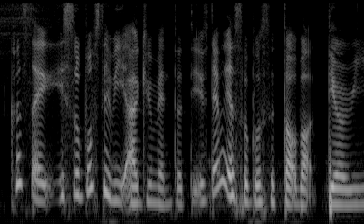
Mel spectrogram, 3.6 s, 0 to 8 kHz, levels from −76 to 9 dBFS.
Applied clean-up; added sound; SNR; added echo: none; none; none; none.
